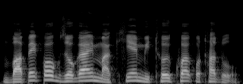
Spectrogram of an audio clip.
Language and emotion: Assamese, neutral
